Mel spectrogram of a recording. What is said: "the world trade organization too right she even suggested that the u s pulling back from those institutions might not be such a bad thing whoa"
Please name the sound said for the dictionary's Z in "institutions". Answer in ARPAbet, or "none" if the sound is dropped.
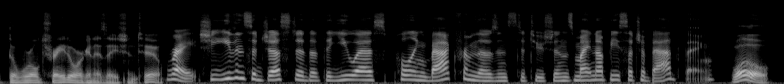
Z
